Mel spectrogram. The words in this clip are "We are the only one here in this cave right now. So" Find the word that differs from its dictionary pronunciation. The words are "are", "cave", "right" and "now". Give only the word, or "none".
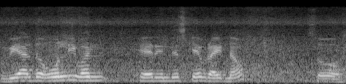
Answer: cave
